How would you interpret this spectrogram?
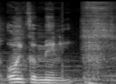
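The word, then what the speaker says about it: οἰκουμένη: let me look this word up yup it's oinka mini what you should mean yup the inhabited earth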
